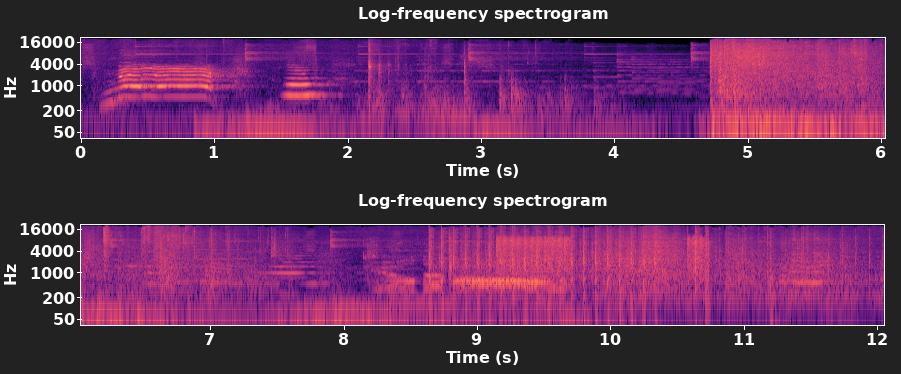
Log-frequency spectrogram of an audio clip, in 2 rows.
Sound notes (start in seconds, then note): 4.7 explosion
